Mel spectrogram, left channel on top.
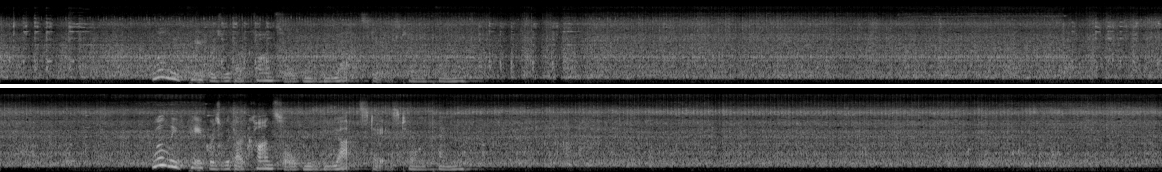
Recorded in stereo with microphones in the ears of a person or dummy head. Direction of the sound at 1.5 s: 40° right (ahead or behind).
